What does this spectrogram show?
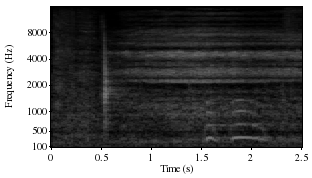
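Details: Great Horned Owl pair duet, heard mostly in late winter and early spring: two soft, deep, low hoots in quick succession over a steady high hiss, with a brief click just before.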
